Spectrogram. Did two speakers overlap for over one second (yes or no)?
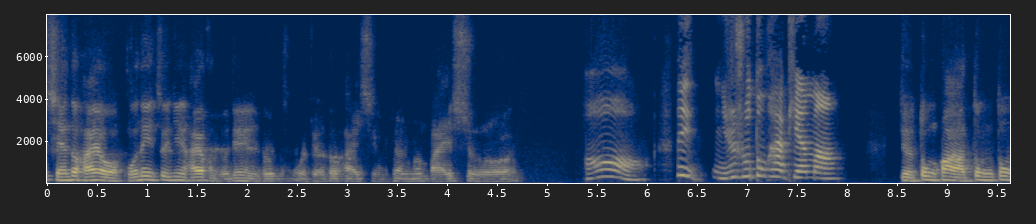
no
